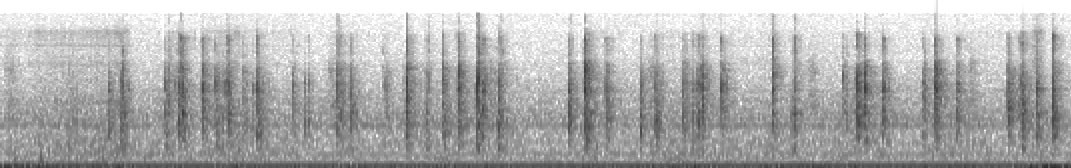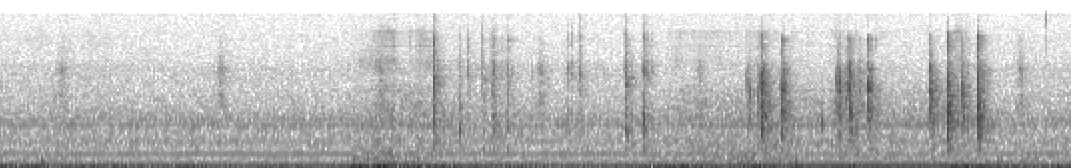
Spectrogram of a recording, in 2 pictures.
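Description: Typing on a computer keyboard: two runs of quick keystrokes with a pause of about two seconds between them.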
